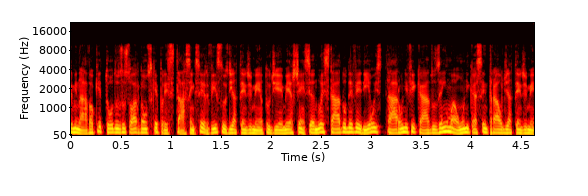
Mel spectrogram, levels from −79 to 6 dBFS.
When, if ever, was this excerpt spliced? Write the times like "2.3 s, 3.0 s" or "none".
3.1 s

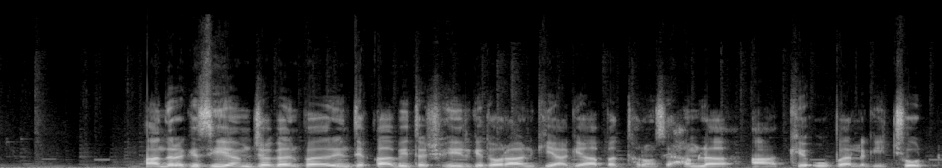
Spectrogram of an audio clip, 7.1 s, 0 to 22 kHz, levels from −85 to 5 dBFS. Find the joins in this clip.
none

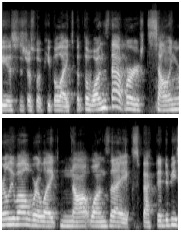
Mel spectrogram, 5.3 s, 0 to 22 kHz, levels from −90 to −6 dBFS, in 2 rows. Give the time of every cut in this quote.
none

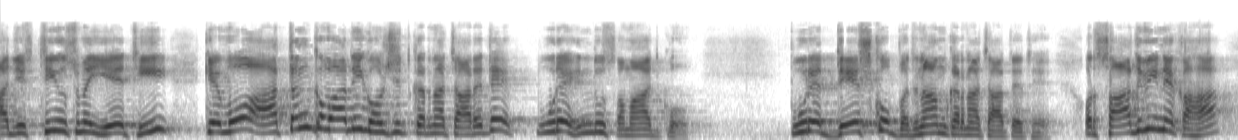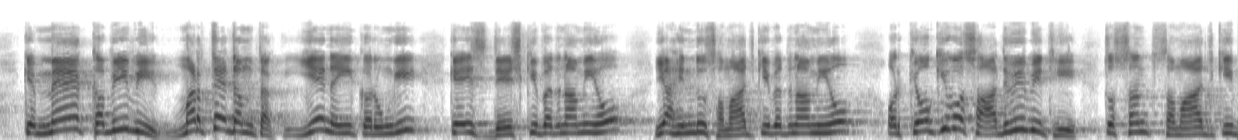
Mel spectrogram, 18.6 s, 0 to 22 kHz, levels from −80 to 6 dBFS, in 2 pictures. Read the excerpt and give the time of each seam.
none

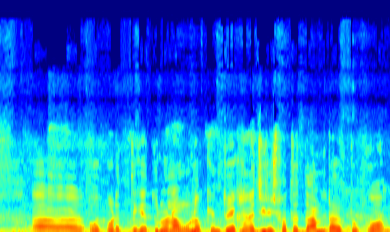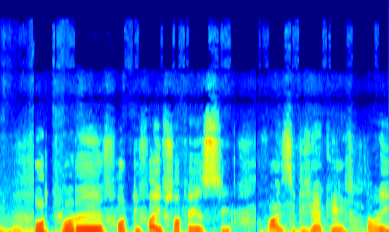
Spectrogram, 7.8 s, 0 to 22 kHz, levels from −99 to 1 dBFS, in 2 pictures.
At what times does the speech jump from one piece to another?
4.2 s, 6.4 s

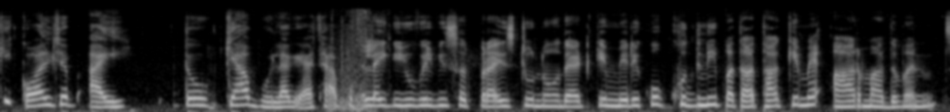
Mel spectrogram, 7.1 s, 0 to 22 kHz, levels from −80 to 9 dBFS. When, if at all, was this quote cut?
2.7 s

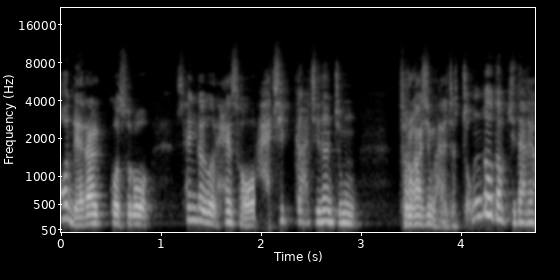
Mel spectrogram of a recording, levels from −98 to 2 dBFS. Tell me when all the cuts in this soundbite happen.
2.1 s

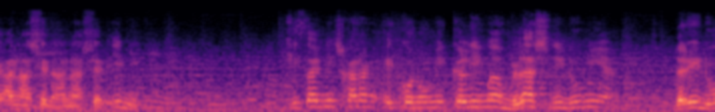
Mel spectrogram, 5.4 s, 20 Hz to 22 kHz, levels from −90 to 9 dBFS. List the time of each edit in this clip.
1.6 s

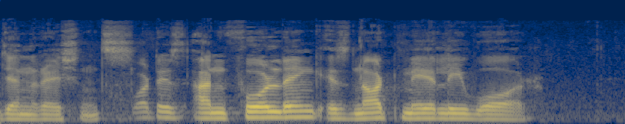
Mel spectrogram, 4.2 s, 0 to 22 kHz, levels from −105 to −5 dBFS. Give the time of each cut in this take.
1.0 s

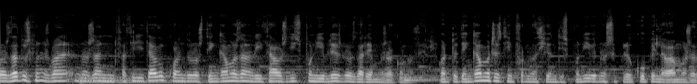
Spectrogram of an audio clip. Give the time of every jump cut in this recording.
4.3 s

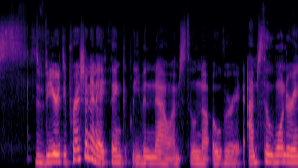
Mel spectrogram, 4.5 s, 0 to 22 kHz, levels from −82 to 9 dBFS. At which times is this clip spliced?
2.0 s, 3.6 s

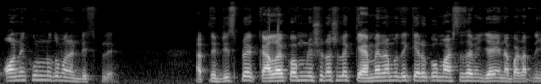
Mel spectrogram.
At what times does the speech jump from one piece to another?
none

